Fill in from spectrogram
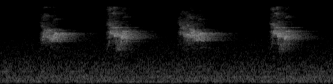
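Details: Parent birds with chicks give clear, sharp high chirps, four in just over three seconds at roughly even spacing, each short and bright, with soft hiss between them.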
